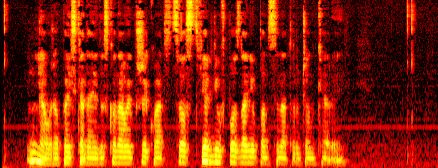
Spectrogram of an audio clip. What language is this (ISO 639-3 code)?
pol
